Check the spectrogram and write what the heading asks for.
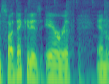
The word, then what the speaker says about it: Aerith: should do cloud also i think her name is aerith even though sometimes i see it written as eris but i think that's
